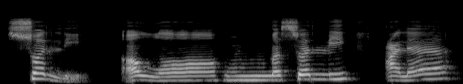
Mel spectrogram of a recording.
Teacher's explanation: لام کھڑی زبر کے ساتھ ہے، ون فنگر کھینچتے ہیں ، یہاں یا لکھا ہوا ضرور ہے لیکن یہ پڑھا نہیں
